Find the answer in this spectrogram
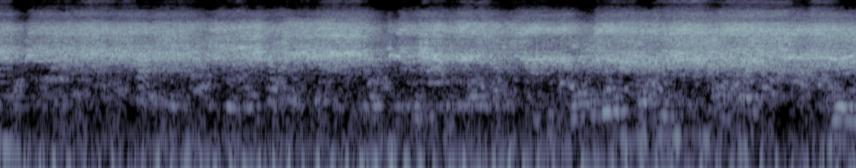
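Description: Steady, dense high-pitched insect chorus from the forest trees, a continuous shrill hiss.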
